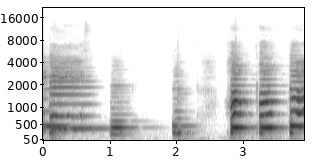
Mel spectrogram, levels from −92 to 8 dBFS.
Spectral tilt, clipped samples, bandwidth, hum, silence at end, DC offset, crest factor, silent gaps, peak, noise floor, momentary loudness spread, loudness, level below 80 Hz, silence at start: -5.5 dB/octave; under 0.1%; 7.4 kHz; none; 0 s; under 0.1%; 20 dB; none; -4 dBFS; -65 dBFS; 19 LU; -22 LUFS; -62 dBFS; 0 s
